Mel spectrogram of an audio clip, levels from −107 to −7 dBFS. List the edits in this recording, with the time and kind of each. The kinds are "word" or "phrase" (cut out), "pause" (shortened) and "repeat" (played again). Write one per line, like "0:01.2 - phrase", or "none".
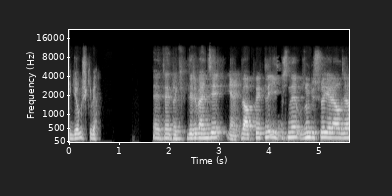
0:02.1 - word
0:03.4 - word
0:03.9 - word
0:04.2 - word

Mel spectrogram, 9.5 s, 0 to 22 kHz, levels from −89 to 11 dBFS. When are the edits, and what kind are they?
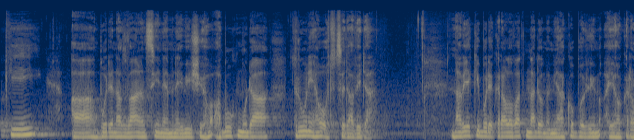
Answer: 0:03.3 - word
0:06.7 - pause

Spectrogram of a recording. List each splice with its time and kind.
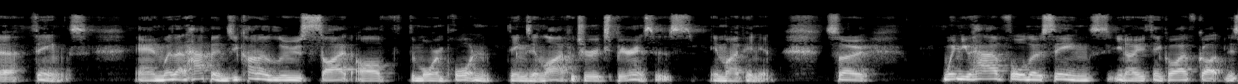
none

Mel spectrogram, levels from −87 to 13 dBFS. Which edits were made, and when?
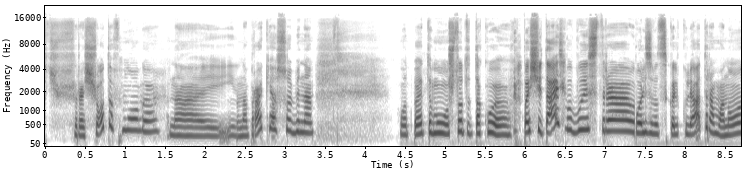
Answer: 0:01.5 - word
0:02.4 - word
0:05.0 - word
0:05.9 - word
0:06.5 - word
0:07.4 - word

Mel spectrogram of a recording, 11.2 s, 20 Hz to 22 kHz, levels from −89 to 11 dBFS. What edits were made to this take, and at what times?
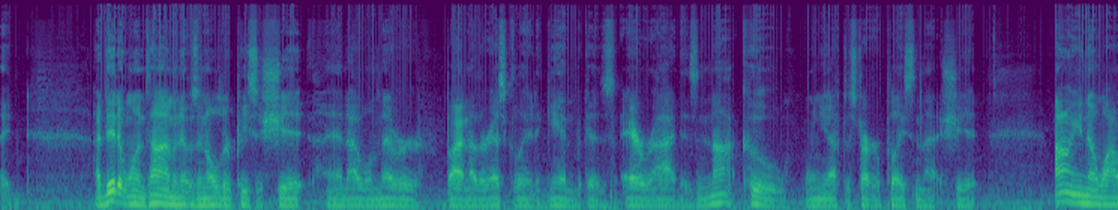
none

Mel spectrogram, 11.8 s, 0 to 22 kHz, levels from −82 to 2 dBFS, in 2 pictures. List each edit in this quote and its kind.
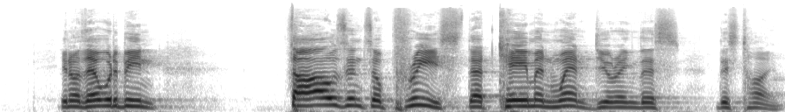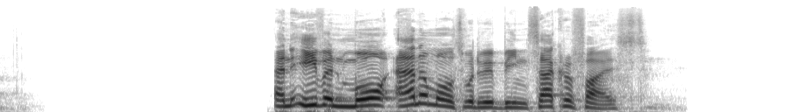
none

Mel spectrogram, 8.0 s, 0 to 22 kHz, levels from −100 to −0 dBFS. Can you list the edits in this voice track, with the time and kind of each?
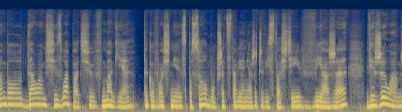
none

